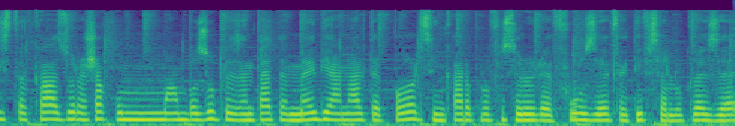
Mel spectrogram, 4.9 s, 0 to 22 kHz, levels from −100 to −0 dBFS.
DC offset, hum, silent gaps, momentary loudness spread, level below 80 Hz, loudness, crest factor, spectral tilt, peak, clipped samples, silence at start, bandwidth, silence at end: under 0.1%; none; none; 3 LU; -32 dBFS; -14 LUFS; 12 dB; -5.5 dB/octave; -2 dBFS; under 0.1%; 0 s; 16 kHz; 0 s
